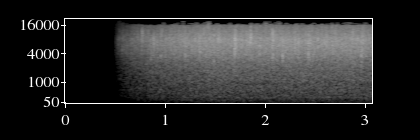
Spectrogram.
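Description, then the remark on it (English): Heavy storm rain at night begins after a brief silence and settles into a steady, dense hiss of downpour, fairly loud, with no thunder or voices. “At night, the rain continued and there was a bad storm.”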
